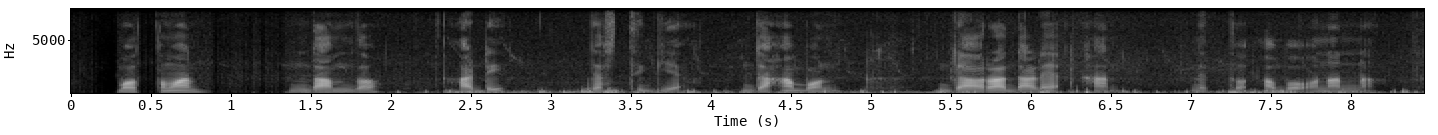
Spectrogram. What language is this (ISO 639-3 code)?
sat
